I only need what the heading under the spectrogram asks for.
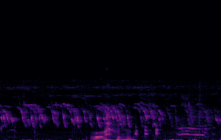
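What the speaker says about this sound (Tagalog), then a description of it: "Puli, ang dami nilang alagang manok" Soft clucking from chickens, faint and somewhat distant, with a short burst of low chatter in the middle.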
